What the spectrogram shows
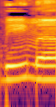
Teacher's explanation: الف مد ہے, 1 سیکنڈ میم کو کھینچنا ہے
